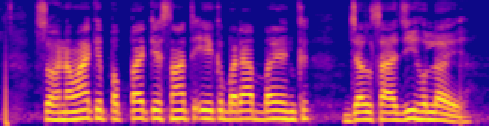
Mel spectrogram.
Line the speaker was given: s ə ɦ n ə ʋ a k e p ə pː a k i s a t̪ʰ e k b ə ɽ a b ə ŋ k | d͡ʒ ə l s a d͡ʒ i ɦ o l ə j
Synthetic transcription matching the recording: s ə ɦ n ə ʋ a k e p ə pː a k e s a t̪ʰ e k b ə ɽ a b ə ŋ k | d͡ʒ ə l s a d͡ʒ i ɦ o l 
